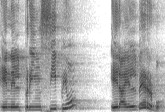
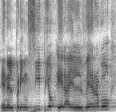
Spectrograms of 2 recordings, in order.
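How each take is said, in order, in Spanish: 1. La oración se lee lenta y deliberadamente. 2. La oración se lee a un ritmo normal.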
